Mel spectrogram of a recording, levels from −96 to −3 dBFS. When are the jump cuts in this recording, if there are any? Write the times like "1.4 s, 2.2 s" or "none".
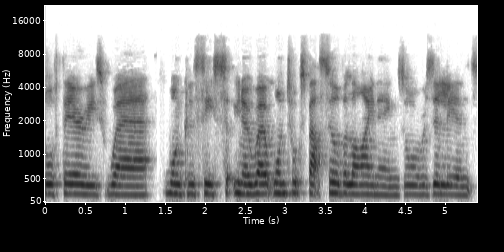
1.4 s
